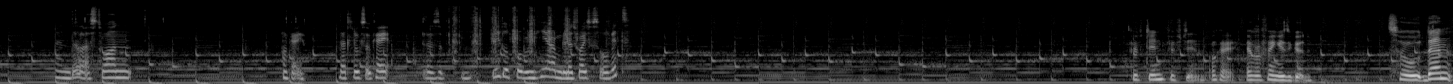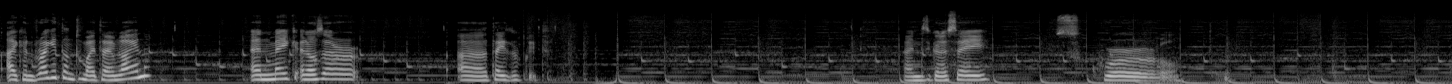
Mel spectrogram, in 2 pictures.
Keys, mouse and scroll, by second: 1.8 typing, 2.8 typing, 4.6-5.8 scroll up 2, 5.9 click, 6.3 click, 6.6 click, 7.7 click, 8.2-9.4 drag, 9.6 click, 11.2 click, 14.3-16.3 drag, 18.8 click, 19.9 click, 20.2 ctrl+click, 20.6 ctrl+t, 22.9 click, 25.0-26.2 typing, 27.4-29.0 drag.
